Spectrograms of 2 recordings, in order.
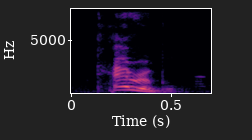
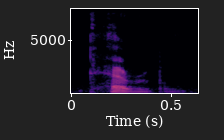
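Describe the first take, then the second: First: High-pitched groaning "Terrible". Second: Low muttered "Terrible". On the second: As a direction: mutter it under your breath. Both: Shown as a demonstration.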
